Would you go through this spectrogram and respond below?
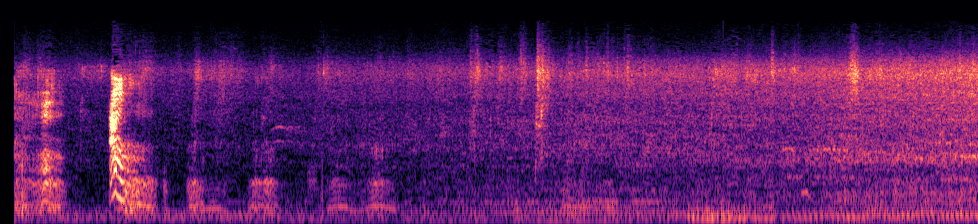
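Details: Puppies play-fighting, giving low rough growls and short yelping bursts in the first three seconds, then a steadier low grumbling rumble through the rest.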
